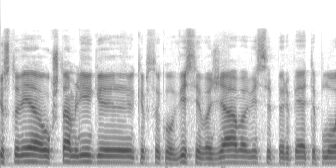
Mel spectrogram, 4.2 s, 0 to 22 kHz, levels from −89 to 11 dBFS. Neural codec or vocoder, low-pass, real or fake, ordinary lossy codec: none; 10.8 kHz; real; MP3, 96 kbps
